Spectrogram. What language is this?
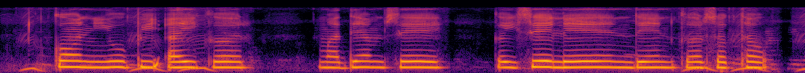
Chhattisgarhi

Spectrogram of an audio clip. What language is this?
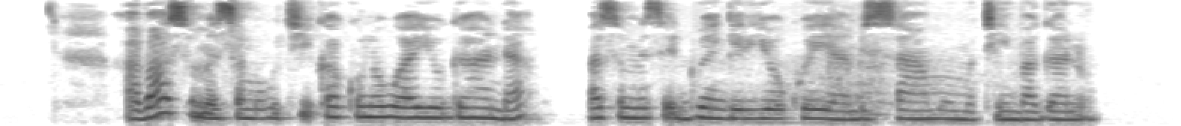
Ganda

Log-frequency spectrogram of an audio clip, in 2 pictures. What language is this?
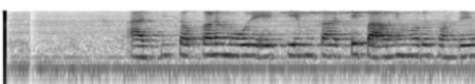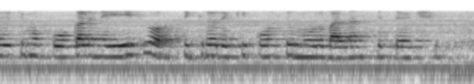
Odia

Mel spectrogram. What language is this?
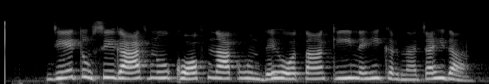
Punjabi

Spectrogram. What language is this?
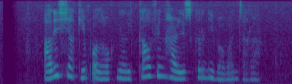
Sundanese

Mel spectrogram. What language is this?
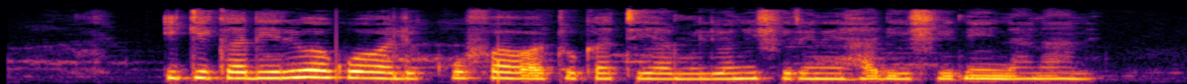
Swahili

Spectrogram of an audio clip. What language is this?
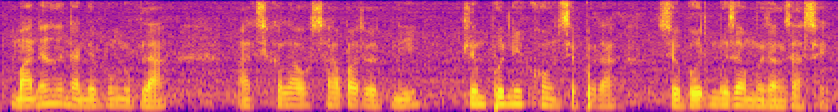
Bodo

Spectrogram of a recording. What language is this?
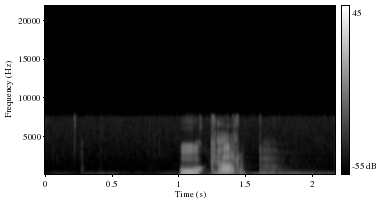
Swedish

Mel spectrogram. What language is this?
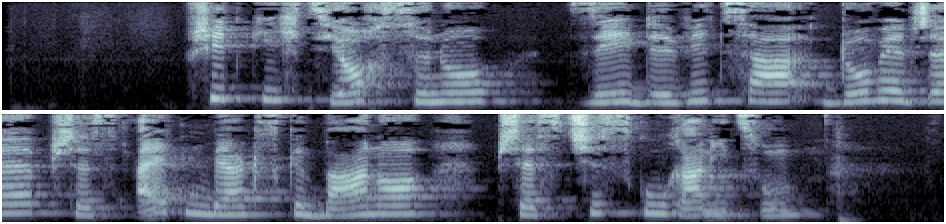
Upper Sorbian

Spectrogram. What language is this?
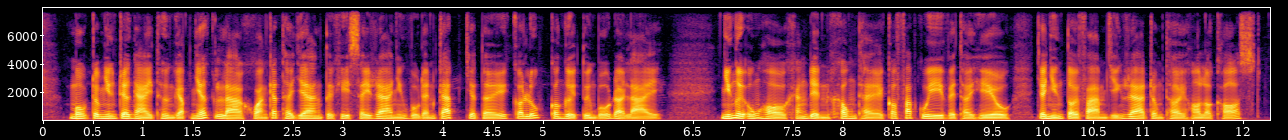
Vietnamese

